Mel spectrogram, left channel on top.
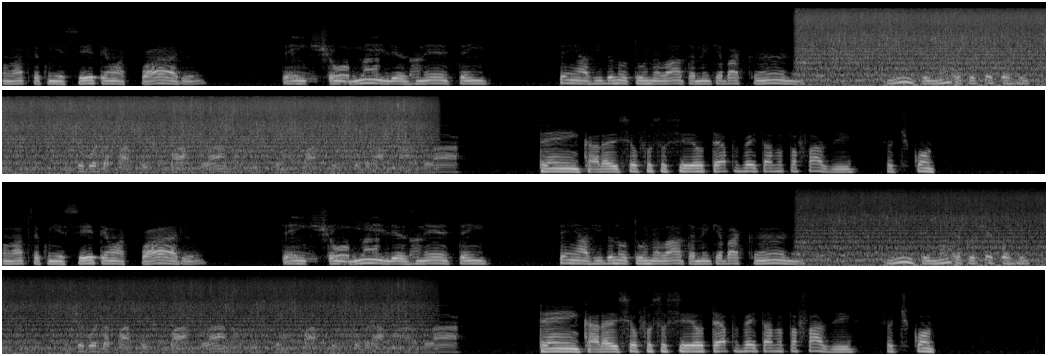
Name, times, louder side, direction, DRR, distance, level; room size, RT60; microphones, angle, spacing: voice 1, 0.0-2.0 2.8-4.8 5.6-8.0 8.8-10.3 15.8-19.0 19.3-19.8, right 1 dB, 30° right, 0.8 m, -27 dB
voice 2, 2.9-3.8 4.1-4.2 8.0-8.5 9.5-10.1 11.1-15.0, equal, ahead, 3.3 m, -37 dB
sound 1, 7.9-14.8, left 6 dB, 40° left, 1.5 m, -33 dB
head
